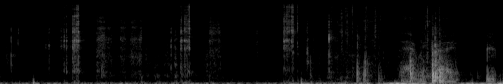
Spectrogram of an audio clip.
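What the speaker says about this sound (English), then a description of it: "just trimming that down a little bit, just a few millimetres off of each edge." Card edges of a handmade aperture box card being trimmed, giving close, crisp snips and a rough scraping cut that grows louder toward the end, with some indistinct talk at points.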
